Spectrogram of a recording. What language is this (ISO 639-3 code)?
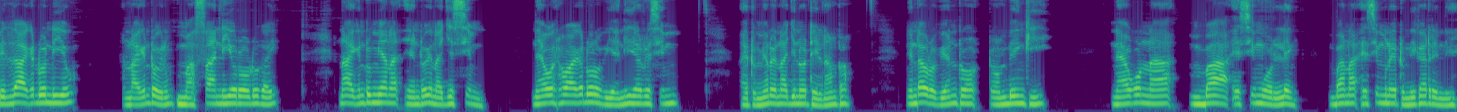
mas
